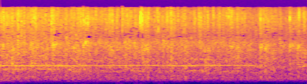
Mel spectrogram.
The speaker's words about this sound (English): We ought to give my mom a hand of applause right now.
